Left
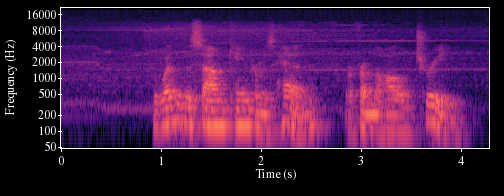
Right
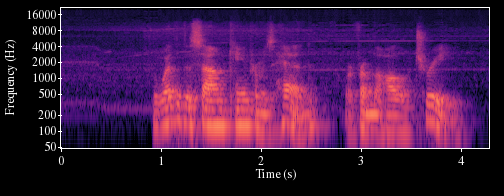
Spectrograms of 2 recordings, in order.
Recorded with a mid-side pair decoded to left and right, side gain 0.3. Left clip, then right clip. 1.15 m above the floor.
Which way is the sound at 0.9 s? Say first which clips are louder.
Right 1 dB; 35° right.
